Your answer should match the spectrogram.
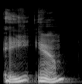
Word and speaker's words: Am: We have the word Am, which is spelled A-M. You would read it like Am, and that's what we see here.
